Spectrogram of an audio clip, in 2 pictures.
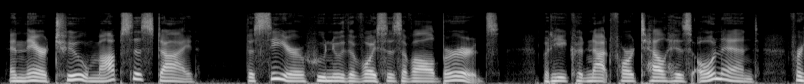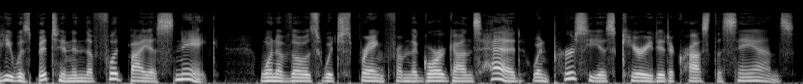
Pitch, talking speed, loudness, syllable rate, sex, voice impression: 165 Hz, 180 wpm, -16 LUFS, 4.3 syllables/s, female, very feminine, middle-aged, slightly thin, tensed, slightly powerful, slightly bright, soft, very clear, fluent, slightly raspy, cool, very intellectual, refreshing, sincere, very calm, friendly, reassuring, very unique, very elegant, slightly wild, sweet, lively, kind, slightly modest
